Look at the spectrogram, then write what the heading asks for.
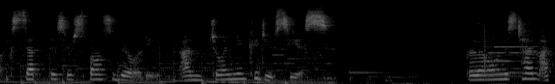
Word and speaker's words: caduceus: this responsibility i'm joining caduceus for the longest time i thought it was catechist and that's how i've been pronouncing it for the longest time until i'd actually heard it like spoken i don't think in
